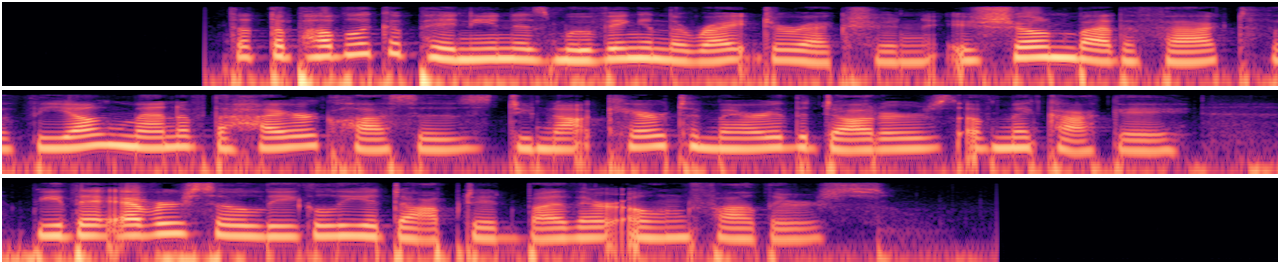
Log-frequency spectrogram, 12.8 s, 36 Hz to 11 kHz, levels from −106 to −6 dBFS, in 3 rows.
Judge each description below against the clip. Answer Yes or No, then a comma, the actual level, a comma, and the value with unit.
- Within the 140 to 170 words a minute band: No, average, 195 wpm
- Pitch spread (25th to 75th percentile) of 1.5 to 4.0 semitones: Yes, average, 2.8 semitones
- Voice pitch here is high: Yes, high, 215 Hz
